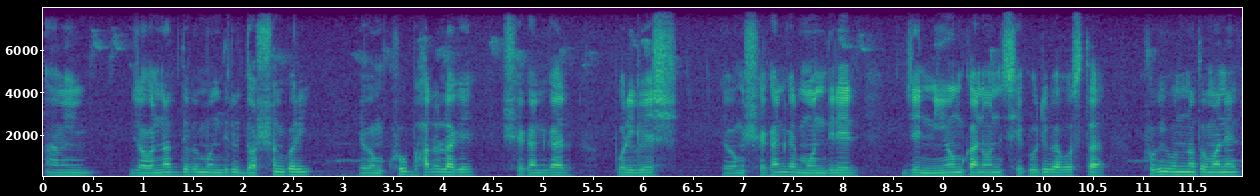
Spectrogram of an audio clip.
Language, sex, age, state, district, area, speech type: Bengali, male, 30-45, West Bengal, Birbhum, urban, spontaneous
